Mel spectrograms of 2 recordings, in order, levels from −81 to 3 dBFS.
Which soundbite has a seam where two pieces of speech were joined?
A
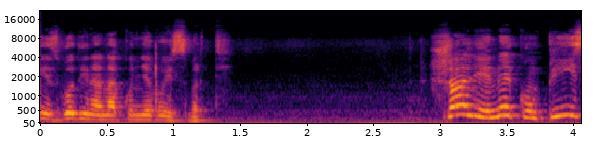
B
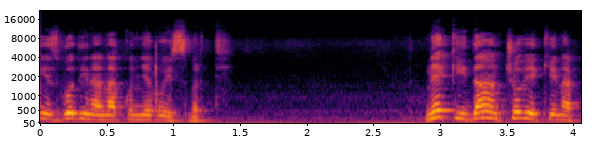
A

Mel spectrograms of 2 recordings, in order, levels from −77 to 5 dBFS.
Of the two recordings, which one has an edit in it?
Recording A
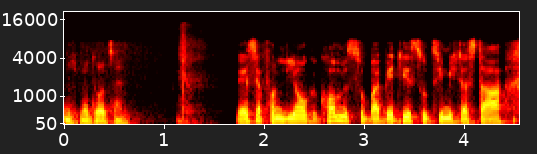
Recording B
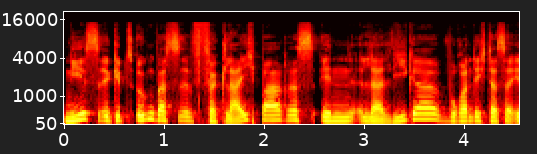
A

